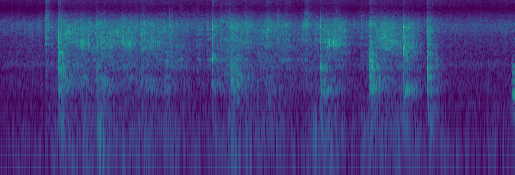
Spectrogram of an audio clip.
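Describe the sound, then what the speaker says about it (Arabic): Chicken liver and gizzards sizzle in a hot pan with green peppers, a steady frying hiss broken by repeated scraping strokes of a spoon stirring the pieces at an irregular rhythm. "بنزل بالكبده والقوانص بتاعتنا اهو. وافضل اقلب فيها"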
